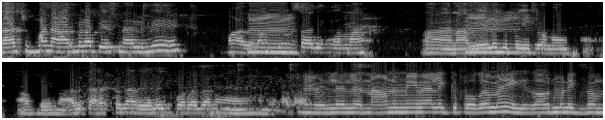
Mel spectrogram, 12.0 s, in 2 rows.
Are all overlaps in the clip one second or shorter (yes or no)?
yes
